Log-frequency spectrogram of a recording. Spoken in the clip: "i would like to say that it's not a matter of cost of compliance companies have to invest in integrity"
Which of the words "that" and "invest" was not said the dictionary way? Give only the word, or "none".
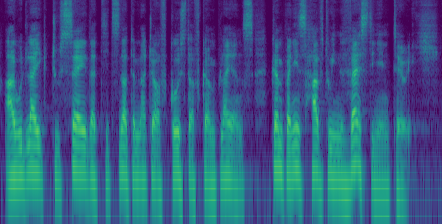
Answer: none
